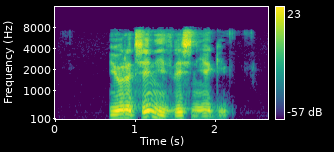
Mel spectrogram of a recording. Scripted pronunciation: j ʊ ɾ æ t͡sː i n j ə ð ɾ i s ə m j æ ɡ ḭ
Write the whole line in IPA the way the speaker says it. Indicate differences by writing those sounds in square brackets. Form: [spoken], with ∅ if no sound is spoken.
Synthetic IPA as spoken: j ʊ ɾ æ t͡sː i n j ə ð [l] i s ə [n] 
